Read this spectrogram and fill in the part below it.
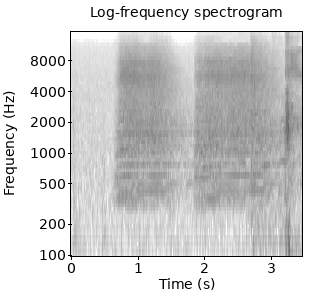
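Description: A train in the video game Red Dead Online sounds a loud steam whistle in two long blasts, each lasting over a second, followed by brief clanking noise at the end.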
